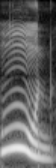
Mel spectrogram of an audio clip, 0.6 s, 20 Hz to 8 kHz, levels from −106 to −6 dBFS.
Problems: background sounds at intervals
